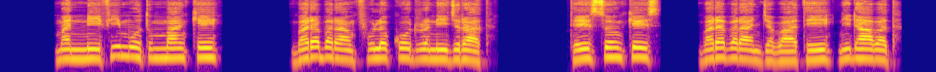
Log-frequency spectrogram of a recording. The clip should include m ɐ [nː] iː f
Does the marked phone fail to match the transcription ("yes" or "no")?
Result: no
